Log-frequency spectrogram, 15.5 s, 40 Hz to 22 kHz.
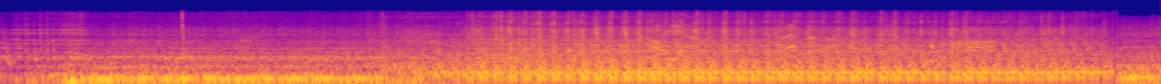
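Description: A 1978 International 986 tractor, naturally aspirated and fitted with a straight pipe exhaust, cranks and fires up, then settles into a loud, close, throbbing idle with a rough, rapid exhaust pulse.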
